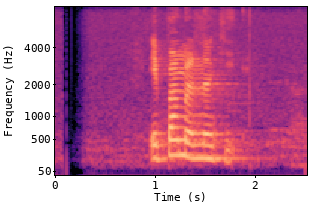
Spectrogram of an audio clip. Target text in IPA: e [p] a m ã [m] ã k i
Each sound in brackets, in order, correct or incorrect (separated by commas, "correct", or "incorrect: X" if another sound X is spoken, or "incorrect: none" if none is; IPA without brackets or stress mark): correct, incorrect: n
